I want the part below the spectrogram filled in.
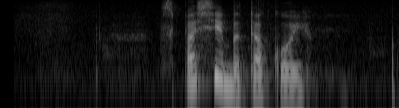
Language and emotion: Russian, neutral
